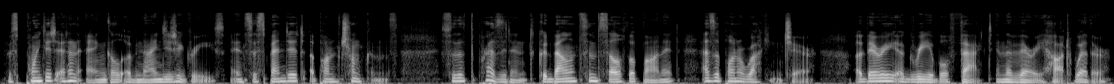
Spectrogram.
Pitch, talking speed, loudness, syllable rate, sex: 120 Hz, 195 wpm, -20 LUFS, 5.8 syllables/s, male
